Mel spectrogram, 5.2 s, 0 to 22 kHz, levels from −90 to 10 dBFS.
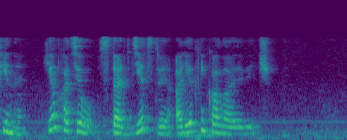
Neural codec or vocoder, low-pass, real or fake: vocoder, 44.1 kHz, 128 mel bands every 512 samples, BigVGAN v2; 7.2 kHz; fake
